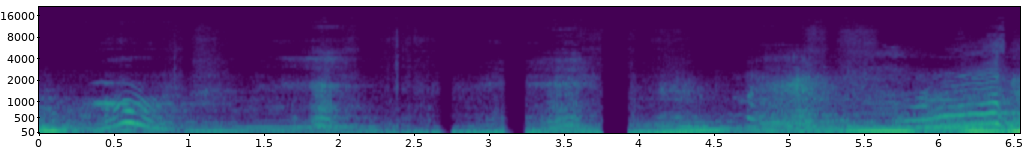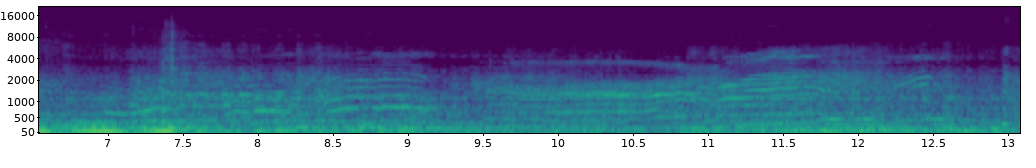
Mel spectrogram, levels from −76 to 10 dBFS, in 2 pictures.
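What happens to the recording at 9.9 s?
Nothing goes wrong at 9.9 s; the audio plays through that moment intact, with no dropout, click, glitch or other fault.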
